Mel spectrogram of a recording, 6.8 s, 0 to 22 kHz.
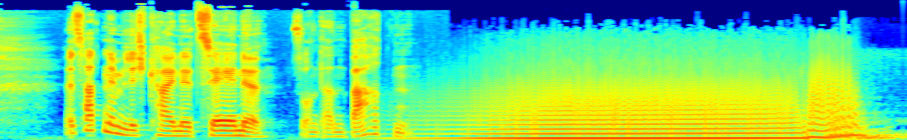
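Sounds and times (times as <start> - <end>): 
speech: 0.5 - 3.5
blue whale drone: 2.8 - 6.7.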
